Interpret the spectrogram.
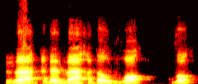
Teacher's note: cara pelafalannya ujung lidahnya agak digigit dikit ya, mirip dengan dalal. Cuman kalau d ini versi yang lebih tebalnya. D ini adalah dalal versi tebal gitu. · Jadi dho kurang lebih cara pelafalannya ujung lidahnya agak digigit dikit. Ya. Mirip dengan zal.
